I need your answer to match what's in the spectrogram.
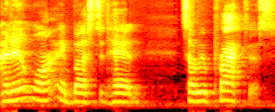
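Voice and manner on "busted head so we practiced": ordinary delivery, nothing marked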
